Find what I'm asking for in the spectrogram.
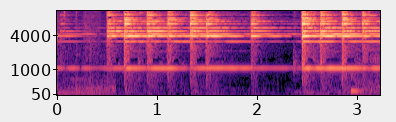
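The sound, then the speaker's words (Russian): A small bell pulled by a cord rings out in bright, rapid tinny strikes, coming in two clusters separated by a short pause, with a faint steady tone beneath. “Первое время такие звонки раздавались часто. «Житья нет от этого звона. Что там ей приспичило?»”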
